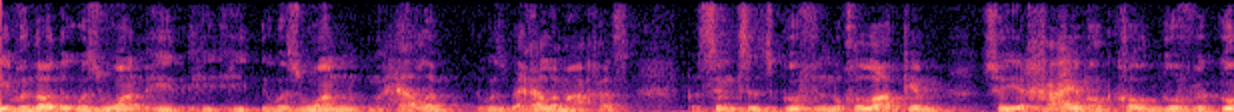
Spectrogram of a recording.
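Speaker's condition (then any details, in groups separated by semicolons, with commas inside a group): No condition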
